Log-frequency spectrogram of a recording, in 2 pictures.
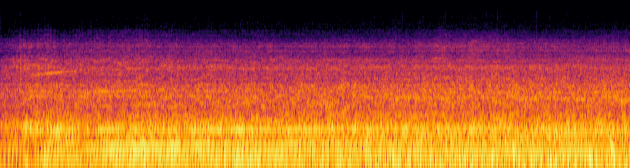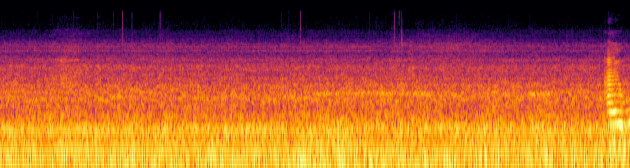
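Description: Motorbike engine running while riding, its pitch rising briefly at the start as it picks up speed and then holding steady, with wind and road rush.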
